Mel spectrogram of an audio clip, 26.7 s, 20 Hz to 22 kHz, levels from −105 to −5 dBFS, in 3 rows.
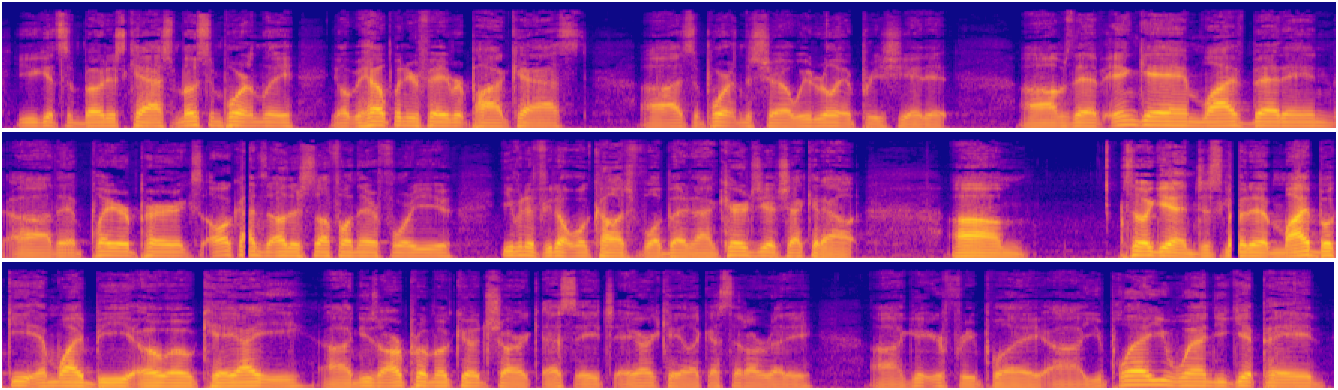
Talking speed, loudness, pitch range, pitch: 225 wpm, -24 LUFS, 95-115 Hz, 105 Hz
